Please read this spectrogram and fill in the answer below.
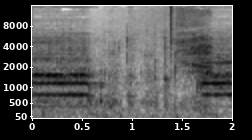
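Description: Cricut Joy cutting machine's motors whining at a steady pitch for about half a second as it prepares the loaded vinyl and moves the blade carriage to start cutting, then running more quietly with a single click.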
